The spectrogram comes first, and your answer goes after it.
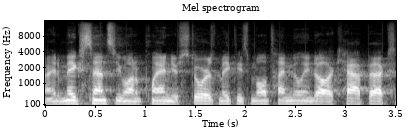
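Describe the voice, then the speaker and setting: Speaking very fast, a man keeps a medium pitch and a monotone, flat intonation. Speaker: business professor and conference speaker. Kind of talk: conference keynote presentation.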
